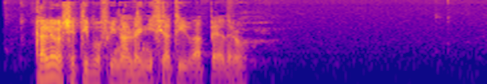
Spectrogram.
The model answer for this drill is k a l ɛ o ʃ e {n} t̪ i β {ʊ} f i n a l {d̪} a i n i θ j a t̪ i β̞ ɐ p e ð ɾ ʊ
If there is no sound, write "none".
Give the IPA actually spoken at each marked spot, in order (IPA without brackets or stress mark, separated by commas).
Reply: none, ʊ, d̪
